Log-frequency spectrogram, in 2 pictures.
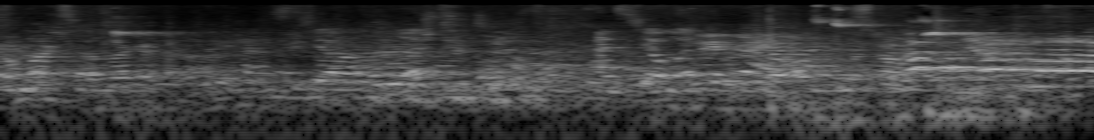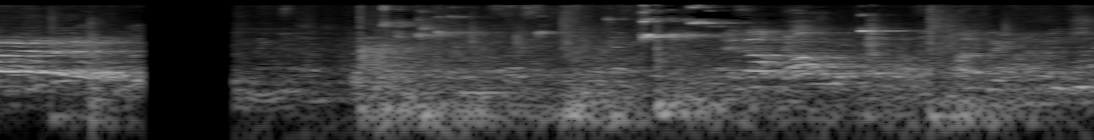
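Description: Young men call out to each other in an echoing hall.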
